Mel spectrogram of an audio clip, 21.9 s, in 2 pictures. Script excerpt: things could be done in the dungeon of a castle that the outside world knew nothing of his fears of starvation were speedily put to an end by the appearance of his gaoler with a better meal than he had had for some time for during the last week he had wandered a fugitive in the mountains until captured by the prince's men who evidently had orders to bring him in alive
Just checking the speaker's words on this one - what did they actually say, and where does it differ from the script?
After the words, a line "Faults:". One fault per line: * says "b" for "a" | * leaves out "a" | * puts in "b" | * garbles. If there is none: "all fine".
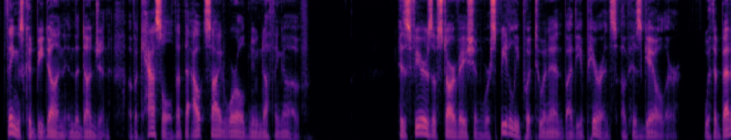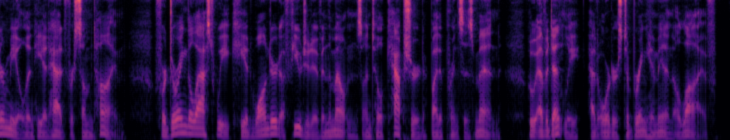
things could be done in the dungeon of a castle that the outside world knew nothing of his fears of starvation were speedily put to an end by the appearance of his gaoler with a better meal than he had had for some time for during the last week he had wandered a fugitive in the mountains until captured by the prince's men who evidently had orders to bring him in alive
Faults:
all fine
